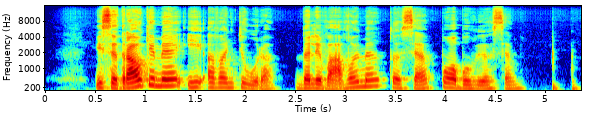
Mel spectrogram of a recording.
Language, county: Lithuanian, Telšiai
